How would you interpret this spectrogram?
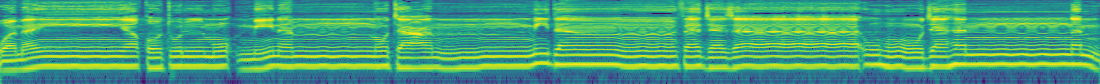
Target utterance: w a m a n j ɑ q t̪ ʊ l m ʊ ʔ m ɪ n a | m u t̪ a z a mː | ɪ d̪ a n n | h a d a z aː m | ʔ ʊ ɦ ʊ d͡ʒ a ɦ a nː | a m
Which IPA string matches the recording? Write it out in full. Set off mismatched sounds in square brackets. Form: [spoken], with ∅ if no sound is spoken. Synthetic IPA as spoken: w a m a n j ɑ q t̪ ʊ l m ʊ ʔ m ɪ n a | m [ʊ] t̪ a [ʕ] a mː | ɪ d̪ a n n | [f] a [d͡ʒ] a z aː [∅] | ʔ ʊ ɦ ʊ d͡ʒ a ɦ a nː | a m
